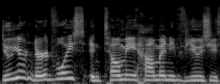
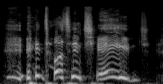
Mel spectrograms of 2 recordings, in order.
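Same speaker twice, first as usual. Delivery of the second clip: slow, higher mocking nerd voice; 7 semitones higher, much slower than usual. Shown as a demonstration. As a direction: draw it out like a nerd. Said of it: "Your nerd voice is just your voice".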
